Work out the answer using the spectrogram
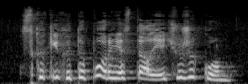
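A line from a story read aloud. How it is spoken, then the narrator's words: Indignant snort. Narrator (Russian): возмущенно фыркнул ежевика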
